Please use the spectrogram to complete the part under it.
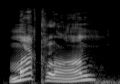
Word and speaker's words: Mahlon: The name of the man was Elimelech, and his wife, Naomi, and the name of his two sons were Mahlon and Chilion. That's how that's pronounced.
